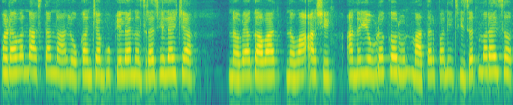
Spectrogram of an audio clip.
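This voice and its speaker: A woman's voice: high voice, flat delivery, unhurried, a little mellow. A woman voicing a weary, grieving female tamasha dancer who pleads in rural village speech. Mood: bitter.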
